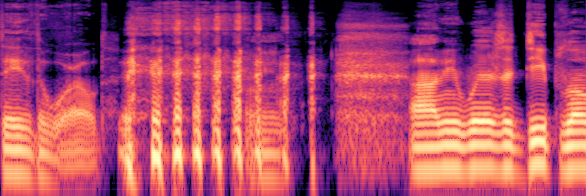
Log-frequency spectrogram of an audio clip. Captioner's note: laughs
